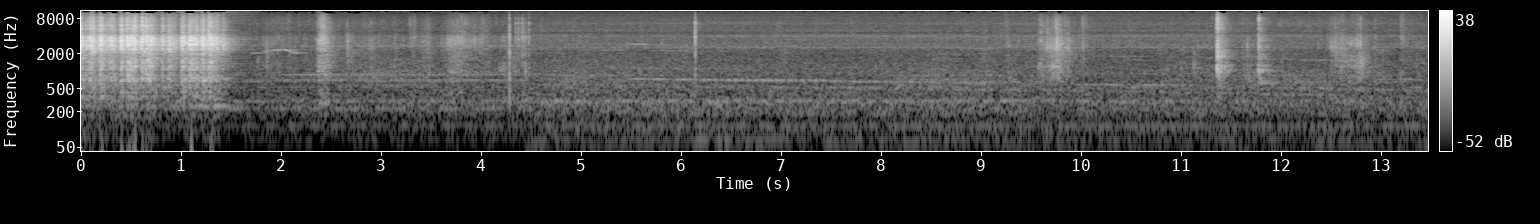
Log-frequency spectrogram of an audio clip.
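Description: A lathe hums steadily as it spins.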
